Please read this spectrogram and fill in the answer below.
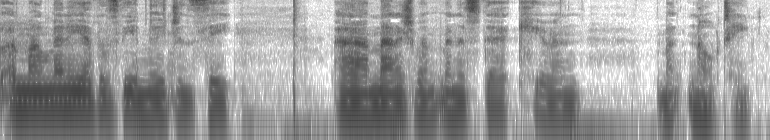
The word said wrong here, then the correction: McNulty: McNulty, excuse me, I always miss out that syllable. I'll have to practice.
